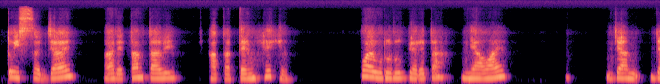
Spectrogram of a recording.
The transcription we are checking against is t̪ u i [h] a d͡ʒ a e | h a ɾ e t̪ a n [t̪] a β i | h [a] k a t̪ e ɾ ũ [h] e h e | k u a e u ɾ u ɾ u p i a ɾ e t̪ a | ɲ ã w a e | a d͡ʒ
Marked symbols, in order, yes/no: no, yes, yes, yes

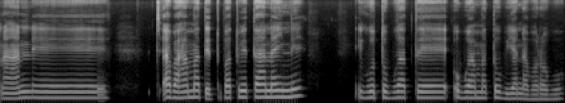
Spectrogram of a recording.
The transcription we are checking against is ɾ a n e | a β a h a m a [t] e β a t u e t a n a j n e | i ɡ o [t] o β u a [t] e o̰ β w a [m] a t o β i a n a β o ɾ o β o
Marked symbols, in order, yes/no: yes, yes, yes, yes

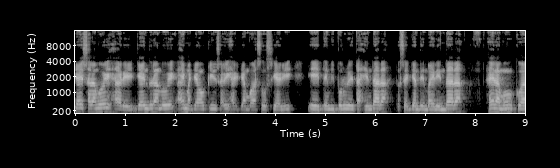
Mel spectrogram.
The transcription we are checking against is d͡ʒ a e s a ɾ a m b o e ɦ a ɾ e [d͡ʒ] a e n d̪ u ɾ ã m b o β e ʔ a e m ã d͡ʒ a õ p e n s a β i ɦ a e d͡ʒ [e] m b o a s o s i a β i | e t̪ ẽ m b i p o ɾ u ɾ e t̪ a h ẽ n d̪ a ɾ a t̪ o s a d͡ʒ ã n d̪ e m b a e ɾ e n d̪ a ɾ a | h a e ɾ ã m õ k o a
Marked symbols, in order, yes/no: yes, no

